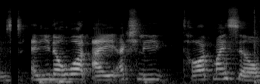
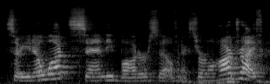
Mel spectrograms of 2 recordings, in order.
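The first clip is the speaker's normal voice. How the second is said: ordinary talk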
